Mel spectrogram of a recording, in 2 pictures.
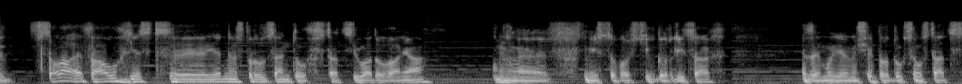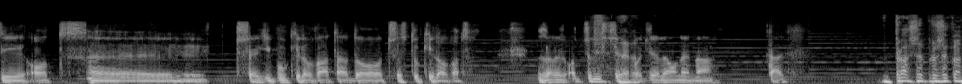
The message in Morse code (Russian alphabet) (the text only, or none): none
